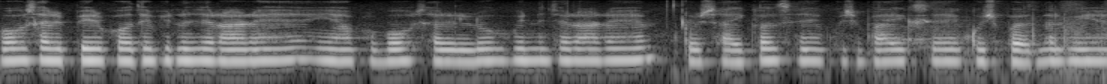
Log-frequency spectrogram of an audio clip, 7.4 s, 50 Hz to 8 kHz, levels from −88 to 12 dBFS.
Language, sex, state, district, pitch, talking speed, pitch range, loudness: Hindi, female, Bihar, Vaishali, 205 Hz, 210 wpm, 200-210 Hz, -17 LUFS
